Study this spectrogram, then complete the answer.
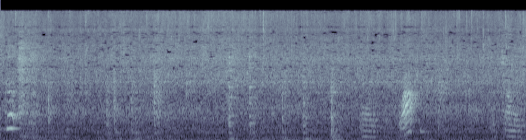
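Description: A spatula scrapes and clinks against a frying pan.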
